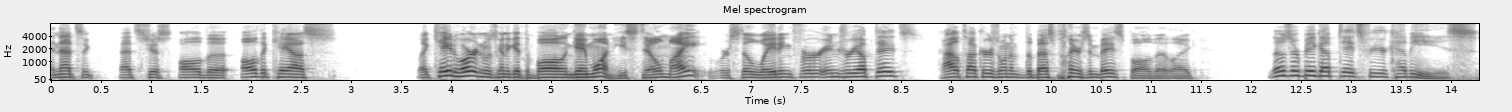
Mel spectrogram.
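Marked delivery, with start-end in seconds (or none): 12.2-14.3 sleazy, sing-song delivery. Giving baseball injury updates, the speaker slips into a sleazy finance guy voice. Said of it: "That was like sleazy finance guy".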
